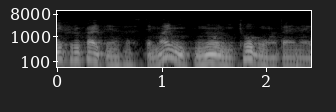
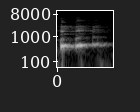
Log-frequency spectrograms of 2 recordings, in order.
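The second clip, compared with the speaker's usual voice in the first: short high laugh; 4 dB louder than usual. Real, not acted. Embarrassed laugh before promo.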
